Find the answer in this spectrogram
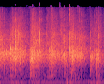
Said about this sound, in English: Go ahead, clap, yes.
